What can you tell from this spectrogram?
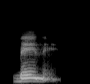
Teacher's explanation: La primera es abierta. La boca se abre mucho.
